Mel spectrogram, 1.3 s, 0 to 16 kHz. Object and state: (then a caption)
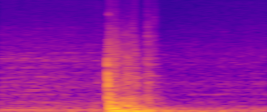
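Solid car door, not tinny. The steel front door of a 2023 Hyundai Elantra SEL Convenience is slammed shut, producing a deep, low thud with a short decay and almost no high-frequency rattle. It sounds solid rather than tinny, suggesting a thicker door with more mass that should help block road noise.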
